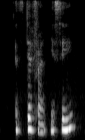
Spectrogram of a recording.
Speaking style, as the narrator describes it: Arthur moaned softly

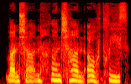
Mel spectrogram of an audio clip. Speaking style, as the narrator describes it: he whimpered

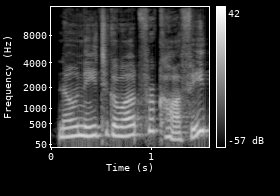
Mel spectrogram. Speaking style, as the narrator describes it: Jeannie said brightly

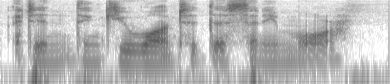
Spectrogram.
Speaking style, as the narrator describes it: murmured Severus

